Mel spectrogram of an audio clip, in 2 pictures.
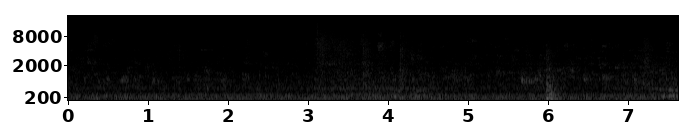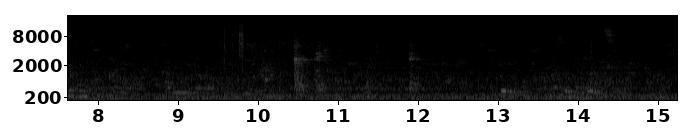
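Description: Quiet room with faint voices in the background and a couple of soft clicks.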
